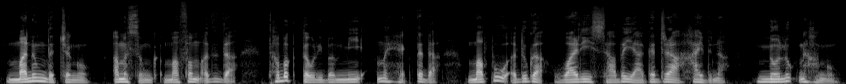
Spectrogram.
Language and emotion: Manipuri, neutral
